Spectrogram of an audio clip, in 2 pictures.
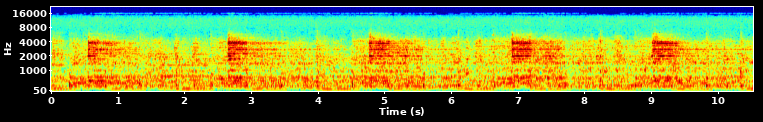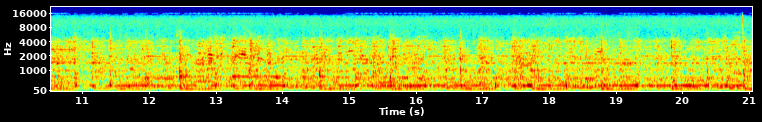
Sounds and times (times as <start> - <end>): Music: 0.0 - 21.0
Speech: 0.0 - 21.0.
